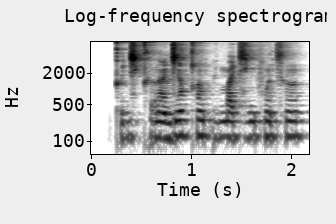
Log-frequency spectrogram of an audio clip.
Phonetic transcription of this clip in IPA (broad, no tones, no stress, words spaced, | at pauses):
kʼəd͡ʑə̤kʰrãd͡ʑã qʰə̃k͡pe̤ mat͡ɕe̤ɲfə̃t͡sʰə̃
